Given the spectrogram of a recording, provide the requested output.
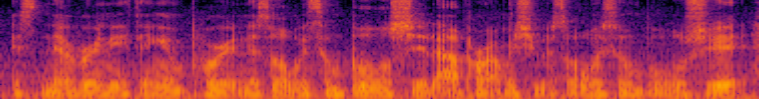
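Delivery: low, quiet, weary-of-it aside; dismissive aside. Real, not acted. Cutting into the ex's big announcement, dismissive undertone. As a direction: drop low and soft to dismiss it.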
